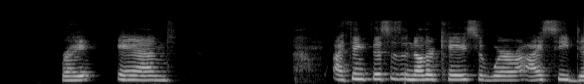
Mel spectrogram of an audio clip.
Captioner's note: sighs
